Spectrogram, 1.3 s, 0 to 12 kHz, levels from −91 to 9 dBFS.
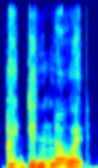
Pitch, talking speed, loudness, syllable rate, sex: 255 Hz, 185 wpm, -15 LUFS, 3.8 syllables/s, female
